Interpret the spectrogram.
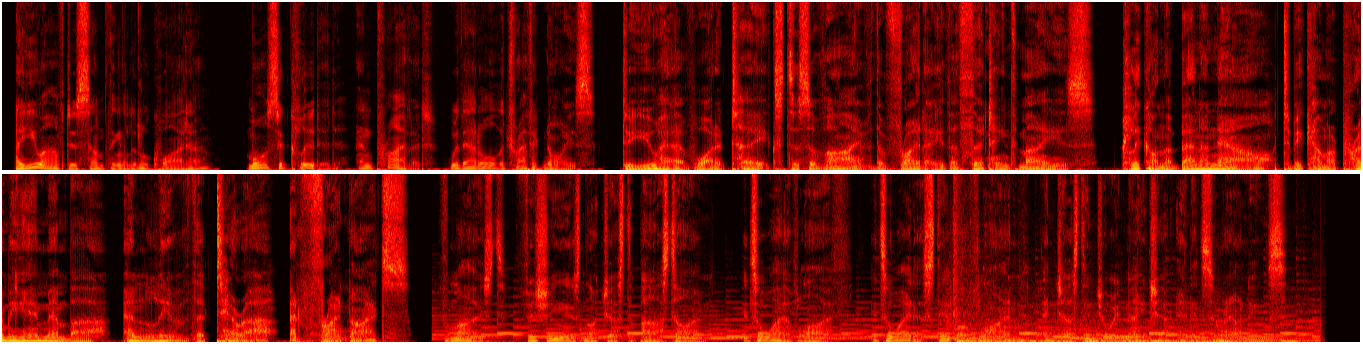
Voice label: URBAN

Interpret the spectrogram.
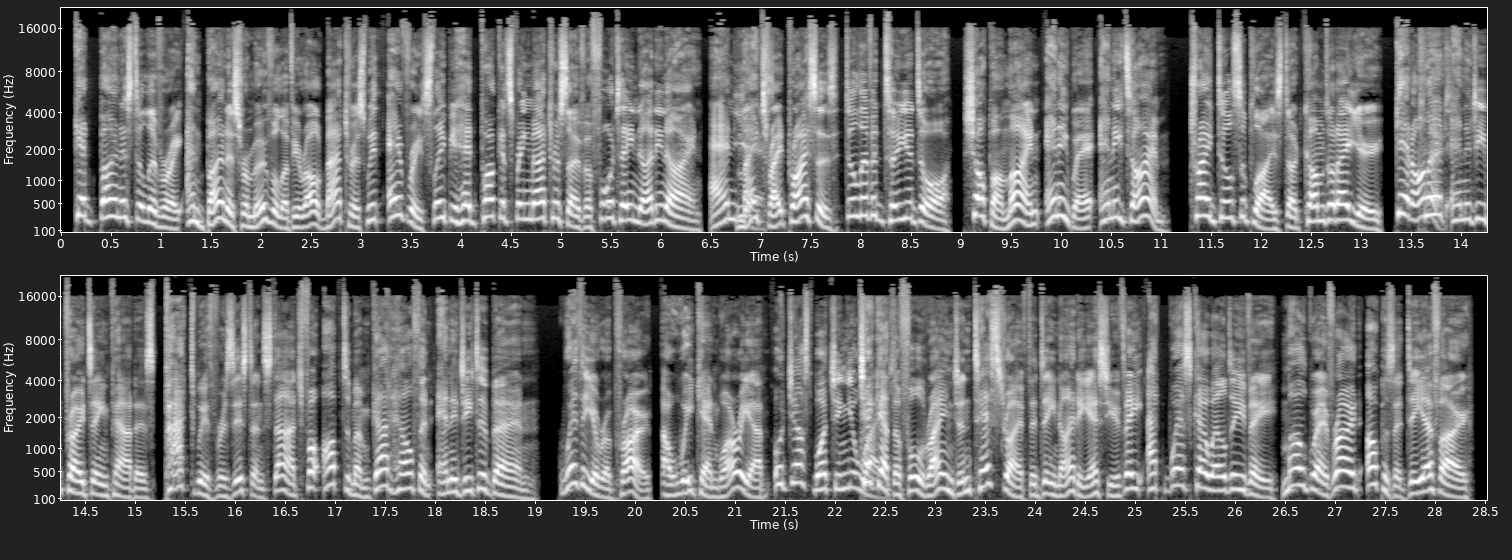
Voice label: Voiceovers TV Radio Online; Hardy Audio

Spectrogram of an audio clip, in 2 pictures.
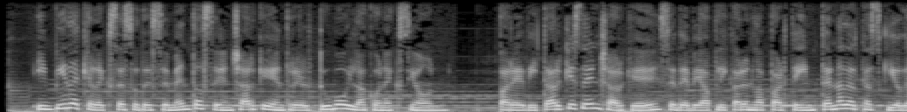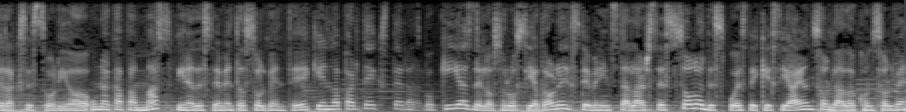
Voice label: Spanish Industrial e-learning

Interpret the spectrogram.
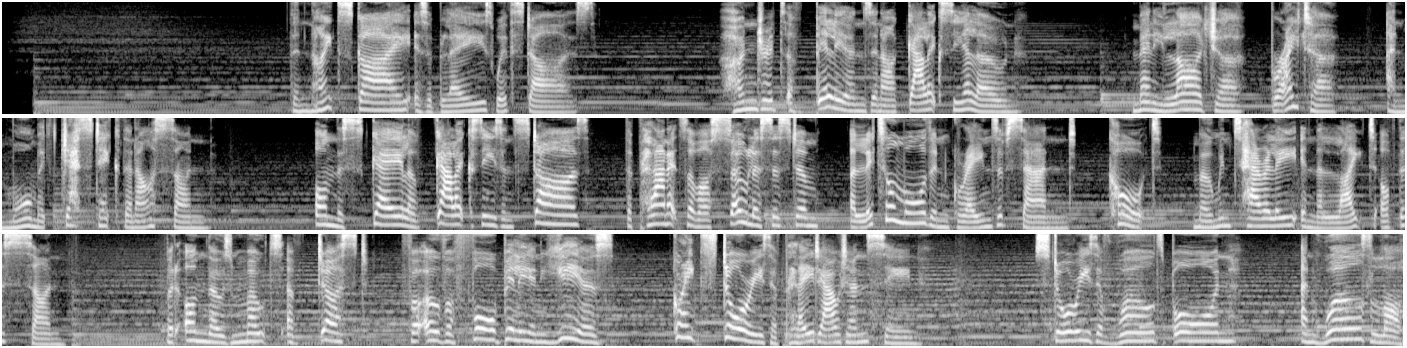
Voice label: Female English Documentary

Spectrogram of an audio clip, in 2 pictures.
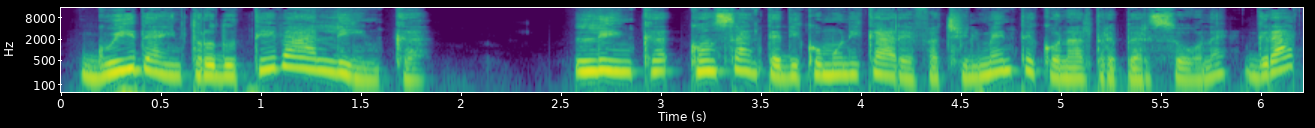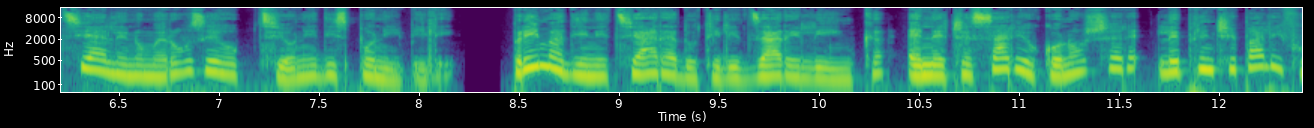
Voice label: Tutorial; Lync

